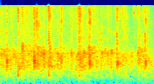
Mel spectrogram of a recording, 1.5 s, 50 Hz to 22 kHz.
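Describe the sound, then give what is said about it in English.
A crowd applauds steadily in honour of a retiring woman who is not present, dense overlapping claps forming a continuous, fairly loud wash of noise with no voices on top. “She's not here today, but give her a round of applause because she's been a big part of that $140 million.”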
